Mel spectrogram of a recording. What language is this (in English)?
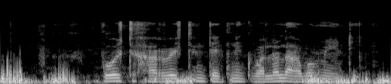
Telugu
